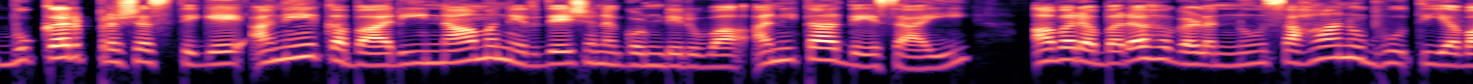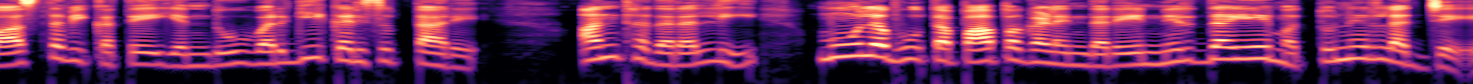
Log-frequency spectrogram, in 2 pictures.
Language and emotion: Kannada, neutral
